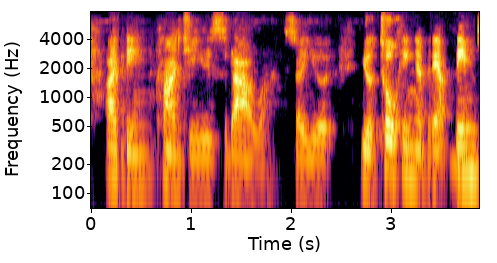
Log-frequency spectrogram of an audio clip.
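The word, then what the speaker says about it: rāua: Yes, you can say me, or if you're usually with people, you use rawa, R-A-U-A, rawa, Oh, right.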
